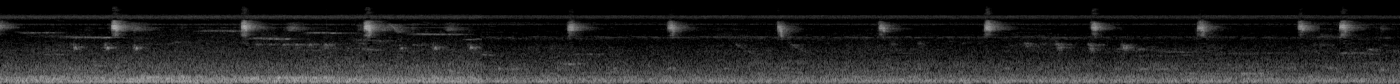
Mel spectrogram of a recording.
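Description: An Arctic warbler gives short, sharp, high notes about once a second over a steady high hiss, with a low rumble in the first few seconds.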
